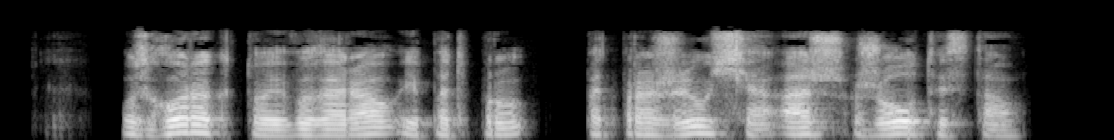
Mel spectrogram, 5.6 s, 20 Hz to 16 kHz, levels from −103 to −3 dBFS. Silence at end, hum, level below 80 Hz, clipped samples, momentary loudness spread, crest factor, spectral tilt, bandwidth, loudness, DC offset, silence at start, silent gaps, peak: 0.5 s; none; -58 dBFS; under 0.1%; 13 LU; 18 dB; -4 dB/octave; 7.8 kHz; -18 LUFS; under 0.1%; 0.65 s; 2.76-2.94 s; -2 dBFS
